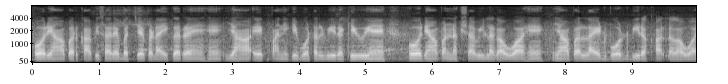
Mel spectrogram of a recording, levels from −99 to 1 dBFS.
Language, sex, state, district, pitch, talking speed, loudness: Hindi, male, Rajasthan, Bikaner, 90 Hz, 215 wpm, -17 LUFS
